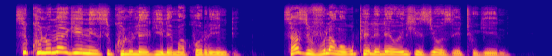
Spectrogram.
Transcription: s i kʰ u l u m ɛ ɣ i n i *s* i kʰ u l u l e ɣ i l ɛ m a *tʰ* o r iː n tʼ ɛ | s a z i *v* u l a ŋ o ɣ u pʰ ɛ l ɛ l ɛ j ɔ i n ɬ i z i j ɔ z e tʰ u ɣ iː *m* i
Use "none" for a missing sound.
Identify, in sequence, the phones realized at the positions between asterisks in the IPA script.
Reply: s, kʰ, v, n

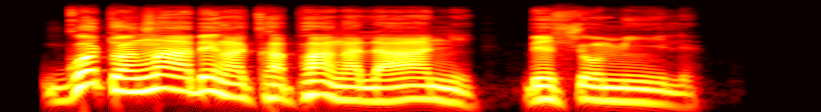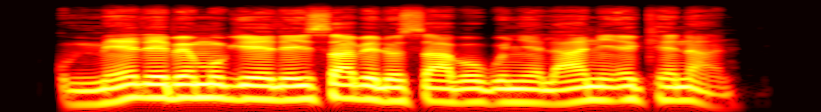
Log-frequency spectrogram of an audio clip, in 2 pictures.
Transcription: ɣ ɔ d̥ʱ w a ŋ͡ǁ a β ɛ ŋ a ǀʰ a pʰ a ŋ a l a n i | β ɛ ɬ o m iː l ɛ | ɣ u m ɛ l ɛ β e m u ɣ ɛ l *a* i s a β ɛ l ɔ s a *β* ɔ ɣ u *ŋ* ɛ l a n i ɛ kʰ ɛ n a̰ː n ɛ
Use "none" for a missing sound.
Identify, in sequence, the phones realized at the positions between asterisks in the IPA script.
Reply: ɛ, β, ɲ

